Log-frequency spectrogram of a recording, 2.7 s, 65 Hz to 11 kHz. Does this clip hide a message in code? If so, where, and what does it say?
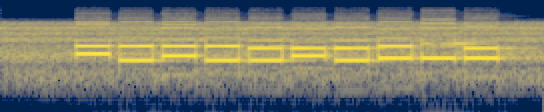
Yes: DTMF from 0.4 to 2.5 s, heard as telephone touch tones, dialled by machine, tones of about 170 ms, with phone line noise and room echo. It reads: 0282171564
